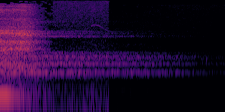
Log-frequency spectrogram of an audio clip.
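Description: The last held note of a man's sung call to prayer (adhan), its echo fading to silence within about two seconds, with a short breathy sigh at the start.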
